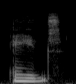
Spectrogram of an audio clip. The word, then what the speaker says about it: Ayds: AIDS weight loss candy. It's spelled AYDS.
